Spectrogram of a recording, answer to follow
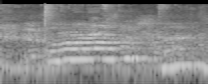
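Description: A group of young children singing a song together, holding one long note and then dropping to a lower note near the end.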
